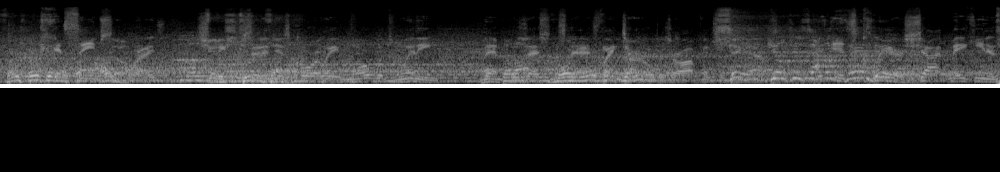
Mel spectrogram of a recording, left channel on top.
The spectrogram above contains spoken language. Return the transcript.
It seems so, right? Shooting percentages correlate more with winning than possession stats like turnovers or offensive rebounds. It's clear shot making has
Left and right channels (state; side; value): silent; right; 57 dB below the other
